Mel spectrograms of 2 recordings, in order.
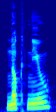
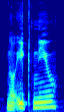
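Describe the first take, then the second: First: The vowels merge into a single O. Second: Both vowels are kept as separate sounds.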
